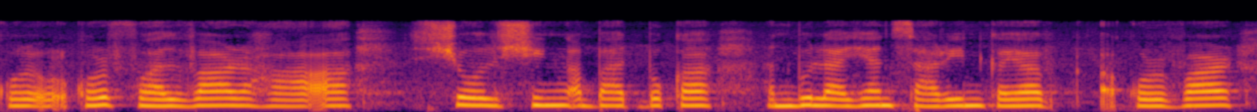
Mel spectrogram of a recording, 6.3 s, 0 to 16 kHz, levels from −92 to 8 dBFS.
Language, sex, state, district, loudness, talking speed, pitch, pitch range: Mizo, female, Mizoram, Aizawl, -13 LUFS, 190 wpm, 225 Hz, 215-230 Hz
